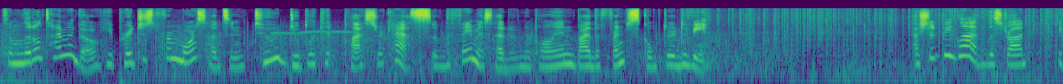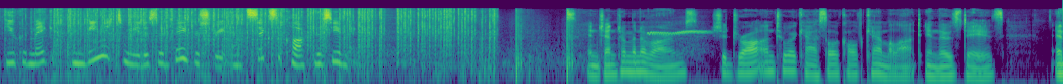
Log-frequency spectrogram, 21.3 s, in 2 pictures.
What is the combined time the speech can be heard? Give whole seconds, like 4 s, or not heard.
17 s.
